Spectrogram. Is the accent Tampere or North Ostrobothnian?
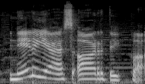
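Tampere. It sounds like a Tampere dialect.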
